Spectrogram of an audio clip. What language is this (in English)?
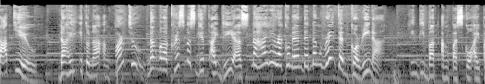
Filipino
